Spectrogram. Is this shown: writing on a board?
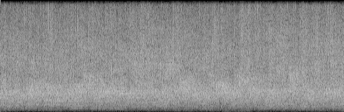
no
